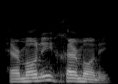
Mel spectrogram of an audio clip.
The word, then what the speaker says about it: Hermoni: I'd like to welcome to the JPP, the Jewish Philanthropy Podcast, Hermoni. Hermoni. You said it right. In Hebrew, it's Hermoni. In English, it's Hermoni.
